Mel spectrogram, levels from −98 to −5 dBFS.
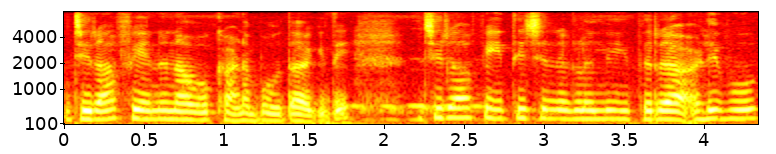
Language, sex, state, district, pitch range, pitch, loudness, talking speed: Kannada, female, Karnataka, Shimoga, 210-235 Hz, 225 Hz, -15 LUFS, 125 wpm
